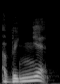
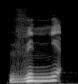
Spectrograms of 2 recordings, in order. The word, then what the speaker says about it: vignette: of one Kenny Omega Vette vignette it's a vignette a VI it's spelled v GN eou T right it's time who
